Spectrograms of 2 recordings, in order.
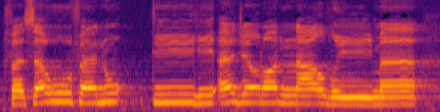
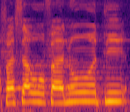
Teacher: Suara kita bila menyebut hamzah tu dia tertahan. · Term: huruf syiddah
